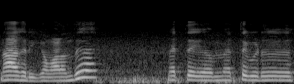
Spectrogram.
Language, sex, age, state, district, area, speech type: Tamil, female, 45-60, Tamil Nadu, Cuddalore, rural, spontaneous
